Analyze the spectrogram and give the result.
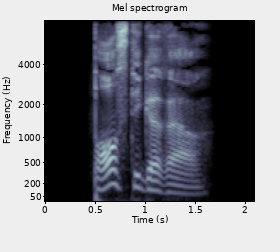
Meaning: inflection of borstig: 1. strong/mixed nominative masculine singular comparative degree 2. strong genitive/dative feminine singular comparative degree 3. strong genitive plural comparative degree
- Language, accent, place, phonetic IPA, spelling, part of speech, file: German, Germany, Berlin, [ˈbɔʁstɪɡəʁɐ], borstigerer, adjective, De-borstigerer.ogg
